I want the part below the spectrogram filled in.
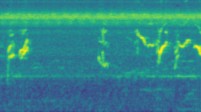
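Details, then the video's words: Juvenile oriental magpie-robin (pastol) practising its song: scattered short whistled chirps and slurs separated by brief pauses, then a quicker cluster of upslurred and downslurred notes near the end. "burung kacer pastol ngeriwik pastol paud masih belajar pokal ngeriwik tanpa putus"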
